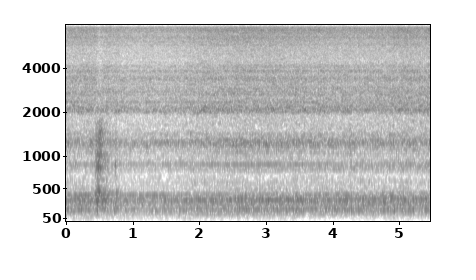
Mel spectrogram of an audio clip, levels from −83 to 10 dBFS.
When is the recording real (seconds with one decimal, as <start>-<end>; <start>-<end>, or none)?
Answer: 0.0-4.2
